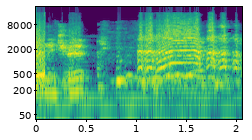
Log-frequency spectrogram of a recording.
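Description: A man chuckling into a hand-held microphone, with a few voiced, half-spoken sounds.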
